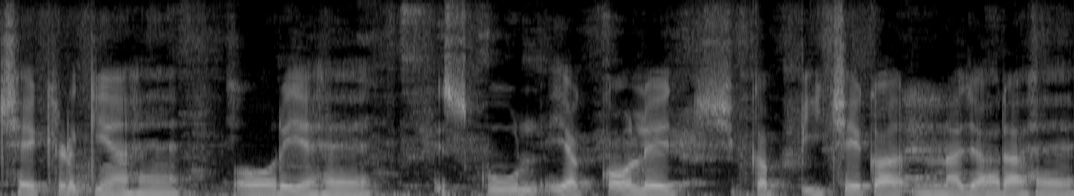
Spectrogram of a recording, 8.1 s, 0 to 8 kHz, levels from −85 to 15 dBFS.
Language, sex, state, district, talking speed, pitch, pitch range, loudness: Hindi, male, Uttar Pradesh, Gorakhpur, 95 wpm, 155 Hz, 155-160 Hz, -28 LUFS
